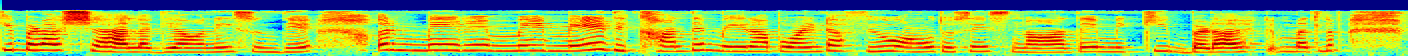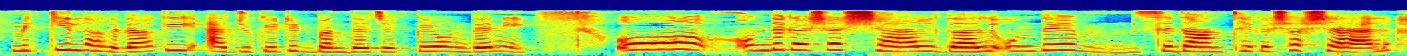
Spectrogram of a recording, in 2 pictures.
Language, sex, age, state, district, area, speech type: Dogri, female, 18-30, Jammu and Kashmir, Reasi, rural, spontaneous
